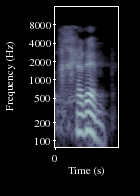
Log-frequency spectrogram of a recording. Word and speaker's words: cherem: It's the Hebrew word cherem, right? You must pronounce with the ch sound. Right, Singaporeans a bit hard, right? We are not used to it. Right? It's not harem, it's harem.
